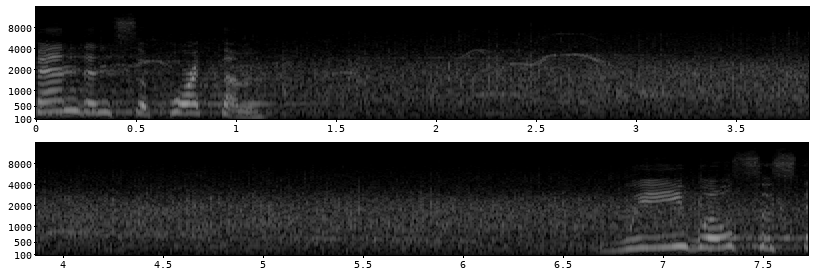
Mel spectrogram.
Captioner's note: applause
